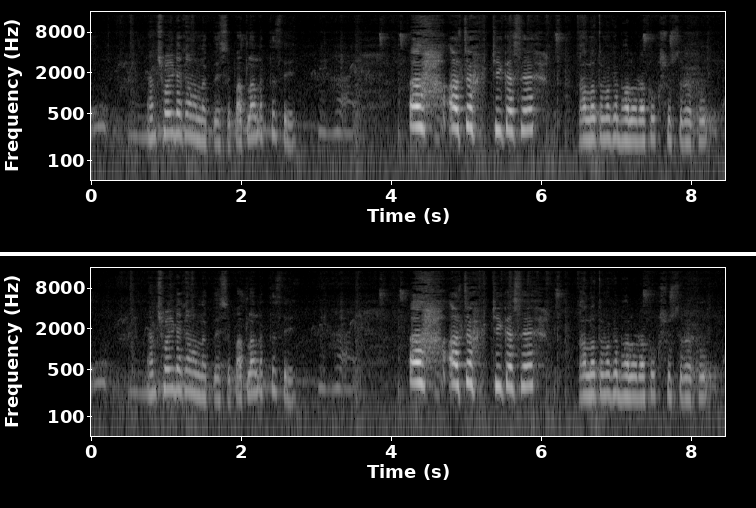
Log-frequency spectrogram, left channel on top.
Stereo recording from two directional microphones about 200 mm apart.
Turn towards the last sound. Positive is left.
turn(degrees=20)  # may be behind; listen again after turning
